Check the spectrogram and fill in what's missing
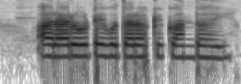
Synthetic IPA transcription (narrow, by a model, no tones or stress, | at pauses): ɐɾaɾoːʈeɡot̪ɐɾəɦkekɐnd̪əi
